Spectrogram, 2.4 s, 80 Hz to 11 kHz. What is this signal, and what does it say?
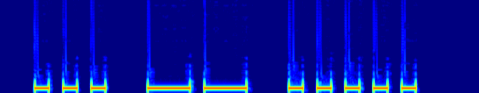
Morse code, heard as a keyed tone, about 17 wpm, 700 Hz. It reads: SM5
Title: Callsign Prefixes for Top 25 DXCC - 17wpm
